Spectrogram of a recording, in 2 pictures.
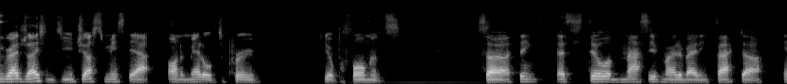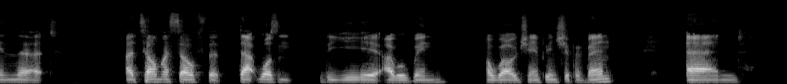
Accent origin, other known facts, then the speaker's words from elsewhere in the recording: Gold Coast, Queensland, Australia; growing up on the Gold Coast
